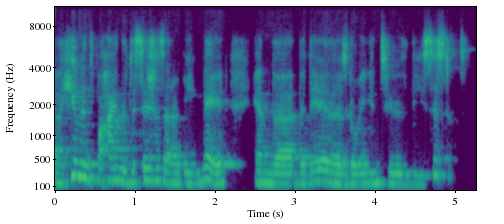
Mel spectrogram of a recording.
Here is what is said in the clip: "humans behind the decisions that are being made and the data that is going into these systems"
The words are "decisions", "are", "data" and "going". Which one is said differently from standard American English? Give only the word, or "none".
none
